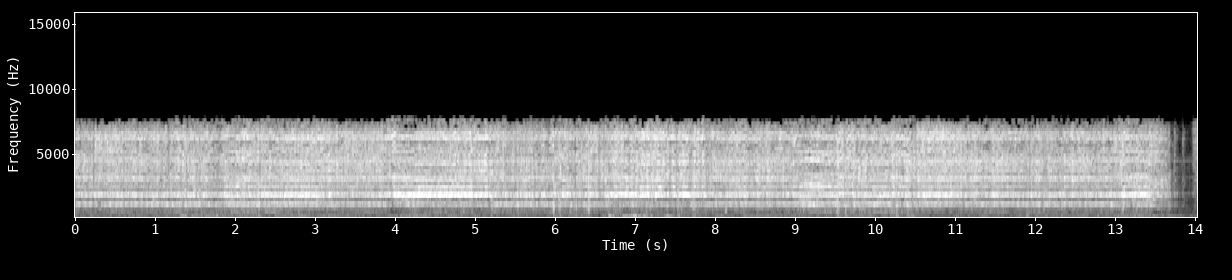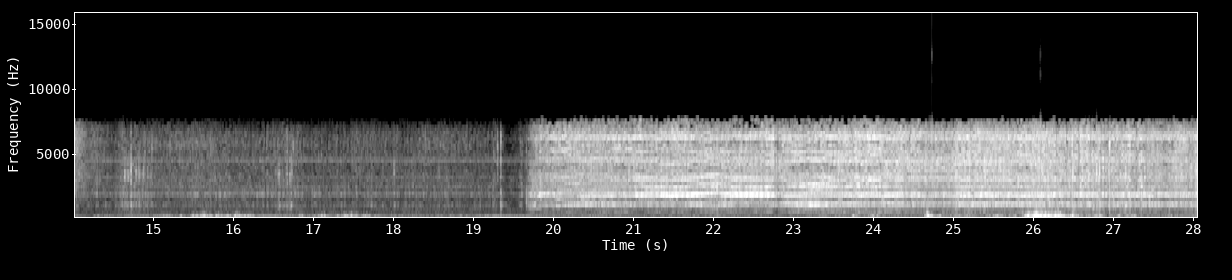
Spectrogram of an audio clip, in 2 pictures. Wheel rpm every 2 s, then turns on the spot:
160, 160, 160, 160, 160, 160, 140, 20, 20, 20, 140, 160, 160, 160.
14-18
